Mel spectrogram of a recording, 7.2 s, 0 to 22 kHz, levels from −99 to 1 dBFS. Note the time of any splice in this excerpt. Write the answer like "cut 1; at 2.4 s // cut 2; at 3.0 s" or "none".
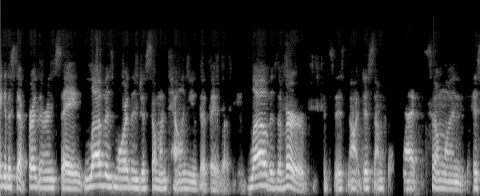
cut 1; at 4.0 s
